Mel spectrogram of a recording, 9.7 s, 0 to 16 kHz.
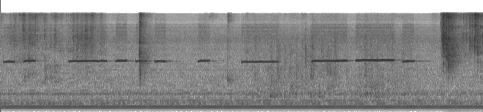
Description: Morse code, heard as a whistle, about 6 wpm, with room echo and the noise of a restroom. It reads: IBETG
